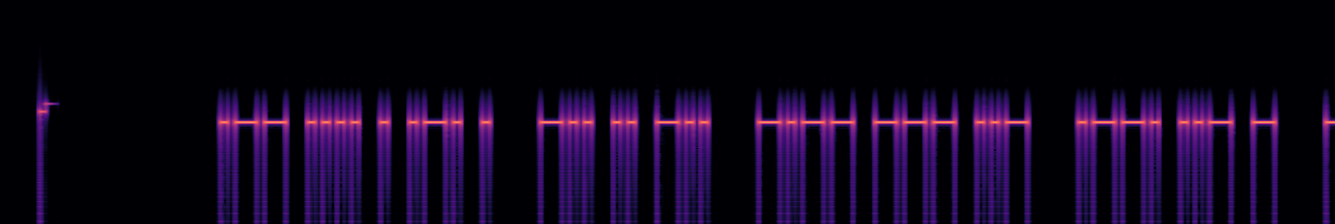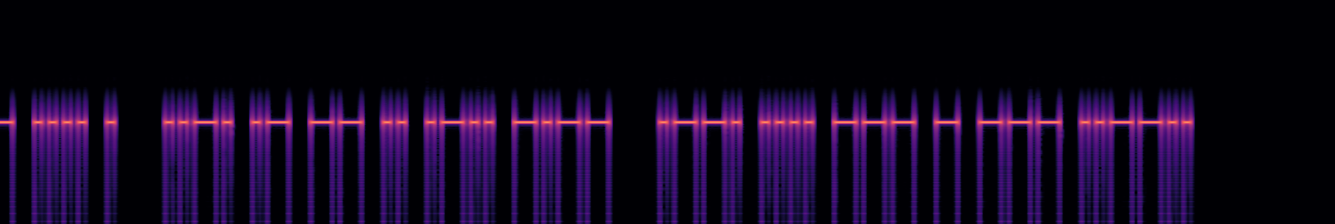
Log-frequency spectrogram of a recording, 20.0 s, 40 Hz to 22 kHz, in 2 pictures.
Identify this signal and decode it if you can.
Morse code, heard as a keyed tone, about 22 wpm, 700 Hz. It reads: WHERE DID YOU PUT THE FAMILY PHOTO?
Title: Sentences from Top 1200 Words 22wpm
